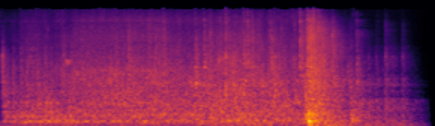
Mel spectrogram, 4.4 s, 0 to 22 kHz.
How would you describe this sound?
Garagedeur-Sluiten3
Sluiten van een Garagedeur. Closing a garage door
closing, deur, door, garage, sluiten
